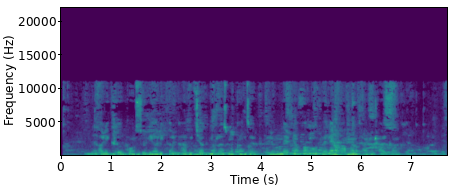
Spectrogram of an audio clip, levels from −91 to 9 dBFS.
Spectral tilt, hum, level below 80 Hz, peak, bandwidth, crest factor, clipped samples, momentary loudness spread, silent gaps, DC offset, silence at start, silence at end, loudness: -5.5 dB/octave; none; -52 dBFS; -10 dBFS; 11.5 kHz; 16 dB; under 0.1%; 14 LU; none; under 0.1%; 0.05 s; 0 s; -26 LUFS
